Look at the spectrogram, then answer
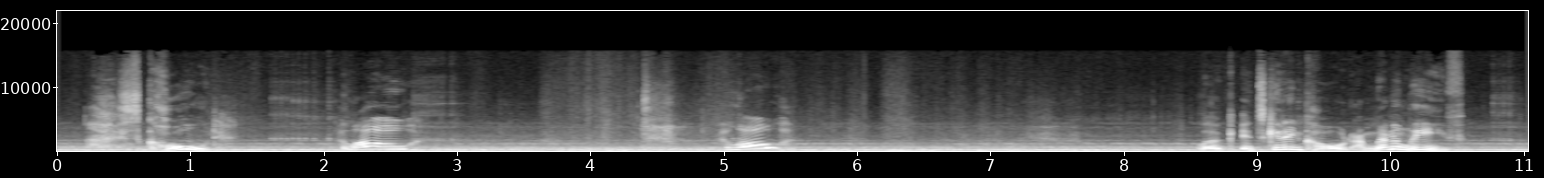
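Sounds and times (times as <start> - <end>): steady drone with low hum: 0.0 - 11.0.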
